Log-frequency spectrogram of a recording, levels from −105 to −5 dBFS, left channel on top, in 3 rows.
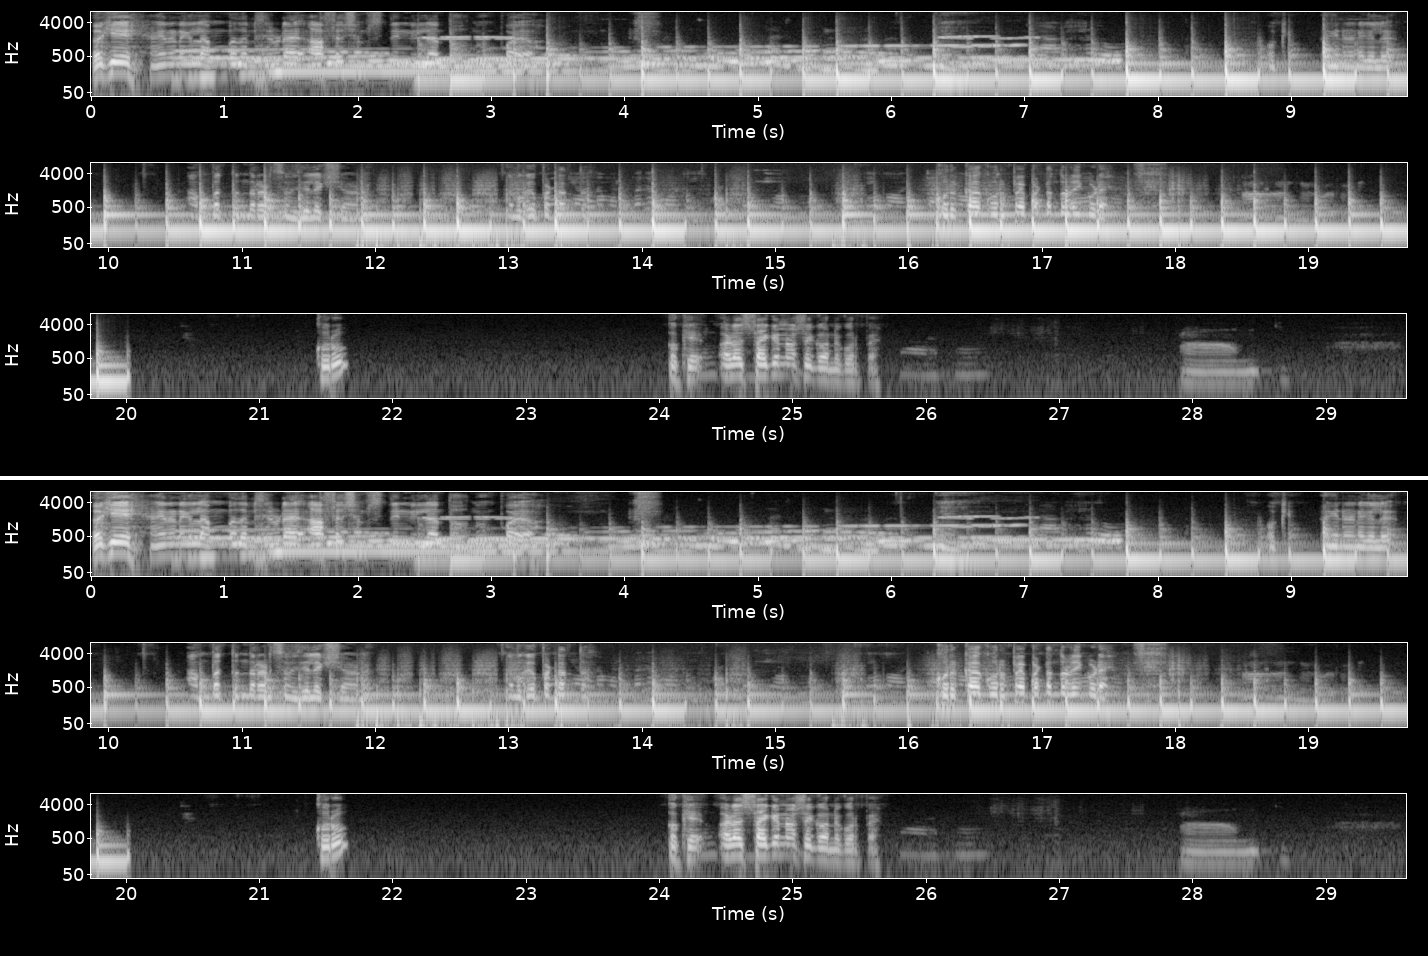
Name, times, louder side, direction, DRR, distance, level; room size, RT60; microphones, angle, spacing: voice 1, 0.0-3.3 4.1-4.2 6.3-6.6 8.8-8.9 9.2-9.8 10.6-12.0 13.0-13.2 16.2-17.5 17.8-17.9 21.4-21.7 24.2-25.5, right 2 dB, 35° right, 1.8 m, -28 dB
sound 1, 0.6-7.7, left 2 dB, 20° left, 0.4 m, -29 dB
sound 2, 2.4-20.0, left 5 dB, 85° left, 0.4 m, -26 dB
voice 2, 4.2-6.1 7.1-8.2 9.4-9.5 13.1-17.8 24.2-25.4 25.8-26.5, left 2 dB, 70° left, 8.0 m, -50 dB
sound 3, 11.8-14.8 15.4-18.7, equal, 5° right, 2.3 m, -42 dB
voice 3, 18.5-19.5 27.9-28.6 29.1-29.4, left 2 dB, 40° left, 7.4 m, -47 dB
head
